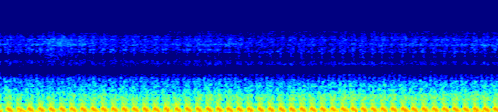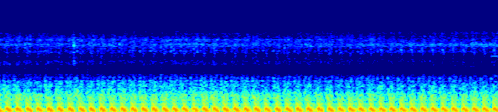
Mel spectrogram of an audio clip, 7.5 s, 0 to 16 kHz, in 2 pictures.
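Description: Suzuki DR650's single-cylinder four-stroke engine running steadily at low revs, an even pulse of about ten beats a second.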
